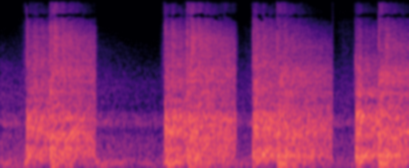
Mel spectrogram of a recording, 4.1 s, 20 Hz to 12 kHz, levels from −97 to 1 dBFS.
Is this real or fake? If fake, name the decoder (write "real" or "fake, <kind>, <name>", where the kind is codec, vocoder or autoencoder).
fake, vocoder, BigVGAN v2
